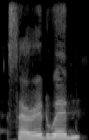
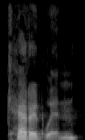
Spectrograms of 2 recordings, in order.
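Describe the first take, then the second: First: The name begins with an S sound. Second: The name begins with a K sound. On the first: The speaker calls it wrong. "Did I say those correctly?" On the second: The speaker calls it right. "it's Ka"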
